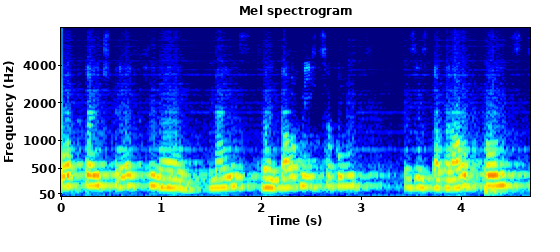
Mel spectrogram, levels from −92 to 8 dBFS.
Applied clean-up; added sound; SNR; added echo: neural separator model SepFormer DNS4.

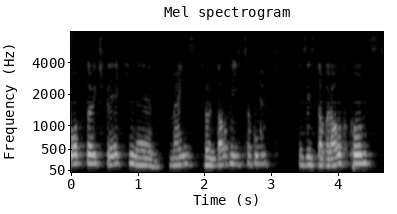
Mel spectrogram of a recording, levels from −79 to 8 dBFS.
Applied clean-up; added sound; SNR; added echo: neural mask model DeepFilterNet 3.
